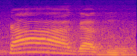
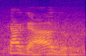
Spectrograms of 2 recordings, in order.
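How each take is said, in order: First: The stress is on the first syllable. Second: The stress is on the second syllable. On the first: It is a noun naming an animal. "eu tenho a minha antepenúltima sílaba mais forte" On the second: It is a verb participle describing a state. "a sílaba tônica é o G"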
